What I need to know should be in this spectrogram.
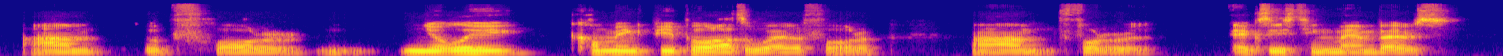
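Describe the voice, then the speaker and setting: A man with a non-native accent speaks very slowly in a fairly low voice. His pitch varies in an ordinary way, with long, frequent pauses. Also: quiet background. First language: not English. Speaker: open source project meeting chair. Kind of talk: online work meeting. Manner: halting, many fillers and repetitions.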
